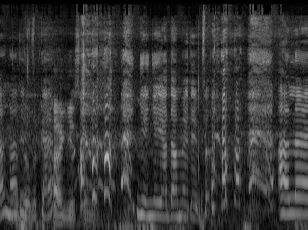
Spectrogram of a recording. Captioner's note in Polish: śmiech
